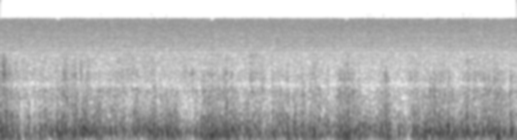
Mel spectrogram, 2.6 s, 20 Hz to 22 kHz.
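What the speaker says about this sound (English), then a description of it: "Now this following wind is gusting quite strong at times." Strong gusting wind buffets the microphone with a steady low roar along the route of the 1988 Humber Bridge Marathon. There is no talk over it.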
